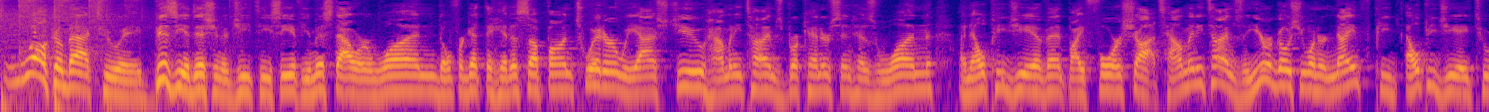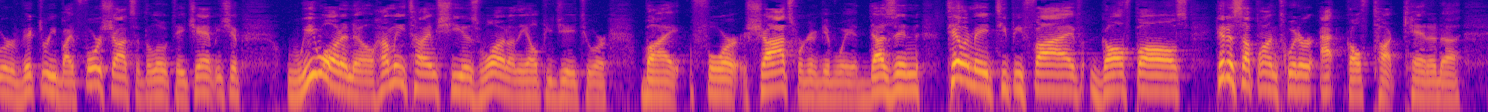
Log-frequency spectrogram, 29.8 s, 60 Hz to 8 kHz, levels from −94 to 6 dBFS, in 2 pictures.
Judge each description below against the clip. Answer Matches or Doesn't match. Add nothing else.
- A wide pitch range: Doesn't match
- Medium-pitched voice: Matches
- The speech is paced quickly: Doesn't match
